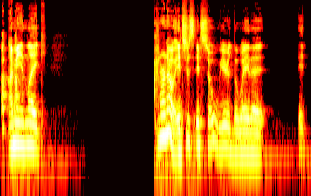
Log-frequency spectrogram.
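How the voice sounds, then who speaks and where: A man's voice: fairly high pitch, expressive, slow pace. A man co-hosting a podcast in casual, rambling chat with many fillers. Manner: rambling, full of fillers and restarts. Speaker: podcast co-host.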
